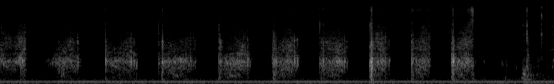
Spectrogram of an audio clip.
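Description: Long nails tap and scratch a small Skittles cardboard box that appears full of candy as it is held in the hands. Repeated short, papery scraping strokes alternate with a few sharper taps, over a steady low hum.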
